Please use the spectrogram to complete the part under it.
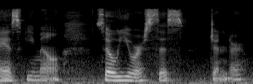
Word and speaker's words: cisgender: No, it's actually cis with a C. So oh. It's spelled C-I-S, gender.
